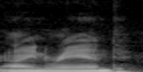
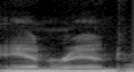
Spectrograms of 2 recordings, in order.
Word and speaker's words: Ayn Rand: It involves Time Pimp, the panda named Professor Panda, Sylvia Plath, and the author Ayn Rand. Which we got yelled at on a previous episode for saying Ayn Rand when her name is pronounced Ayn Rand.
